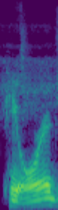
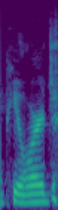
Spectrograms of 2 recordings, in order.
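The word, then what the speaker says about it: P-Orridge: life of Genesis as Poridge. Is that how you pronounce her name? I think so. Yeah. Because it spelled like porridge, but I it has the apostrophe, so I say porridge.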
